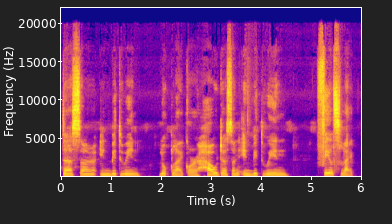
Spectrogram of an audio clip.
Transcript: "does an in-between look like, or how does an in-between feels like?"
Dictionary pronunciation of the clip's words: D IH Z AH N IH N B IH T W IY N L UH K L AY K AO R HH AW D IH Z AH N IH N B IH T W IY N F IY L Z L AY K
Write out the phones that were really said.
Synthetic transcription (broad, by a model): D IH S AH N IH N B IH T W IY N L UH K L AY K AO R HH AW D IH S AH N IH N B IH T W IY N F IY L S L AY K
